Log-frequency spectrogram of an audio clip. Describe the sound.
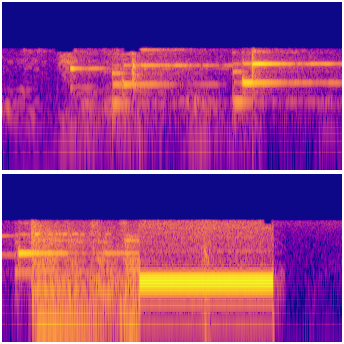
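A single loud, steady mid-pitched telephone ringback tone sounds for about a second while waiting for the called person to pick up, after muffled voices and a brief harsh buzzy burst on the line.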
